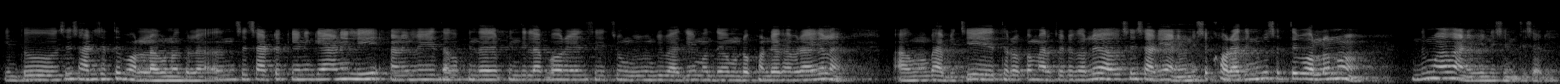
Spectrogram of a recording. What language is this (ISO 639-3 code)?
ori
